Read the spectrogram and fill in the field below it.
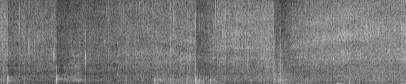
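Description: Chicken drumsticks frying in a pan for jollof rice, a steady sizzle with scattered sharp crackles and occasional stirring clatter, close and fairly loud, with no talking.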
